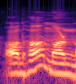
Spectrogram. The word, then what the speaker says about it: অধমর্ণ: অধম্য উত্তম হ্যাঁ আচ্ছা র টা কিন্তু উচ্চারণ করতে হবে হ্যাঁ তারপর তারপর হচ্ছে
